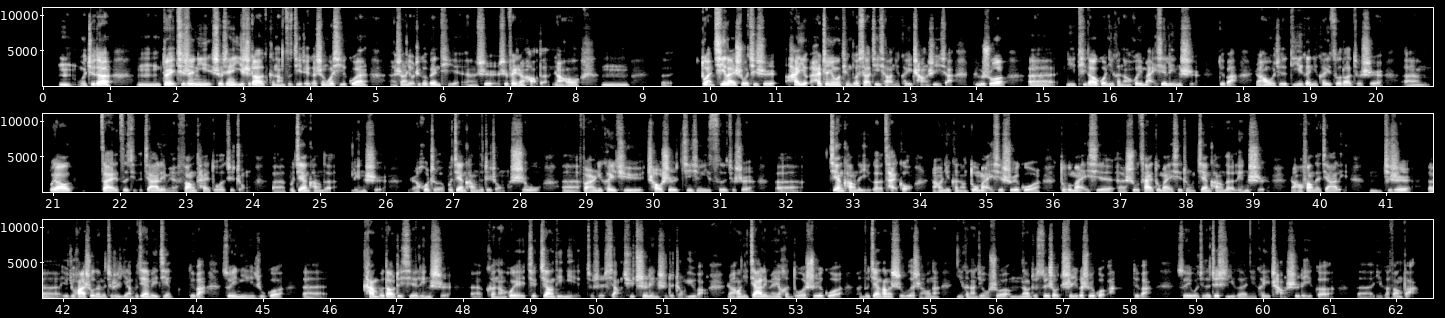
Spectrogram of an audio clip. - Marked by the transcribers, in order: stressed: "放"; stressed: "健康"
- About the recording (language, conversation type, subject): Chinese, advice, 你在压力来临时为什么总会暴饮暴食？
